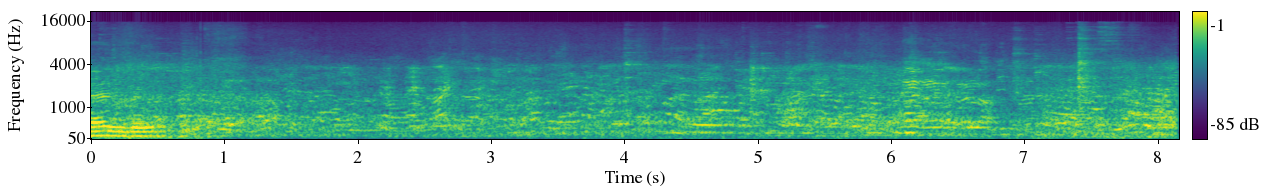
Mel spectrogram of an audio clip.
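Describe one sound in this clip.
A crowd chatters and murmurs indoors.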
